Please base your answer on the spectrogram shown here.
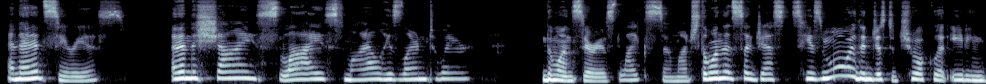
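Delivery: ordinary delivery, nothing marked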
